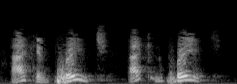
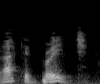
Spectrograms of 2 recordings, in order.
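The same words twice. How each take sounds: First: Higher and louder, drawn out with a rising end; swelling jubilant proclamation; excited cry. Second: Said in the usual way. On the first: Retold or imitated. Pastor exulting in the park that he can still preach, building cry.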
